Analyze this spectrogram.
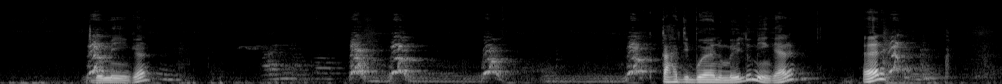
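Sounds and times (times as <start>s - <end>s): dog barking: 0.9s - 1.2s, 3.5s - 5.2s, 6.2s - 6.6s, 8.8s - 9.3s.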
